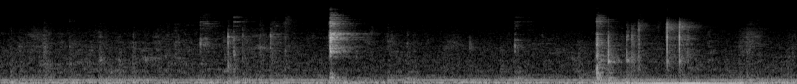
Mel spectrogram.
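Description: A metal fork clinking and scraping on a ceramic plate of noodles, in scattered light clicks. There is a sharp ringing clink about three seconds in and a few more around six seconds, over a steady low hum.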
